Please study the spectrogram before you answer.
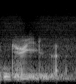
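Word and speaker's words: d'oïl: La langue d'oc était présente dans le sud et dans le nord, c'était la langue d'huile, à prononcer d'huile, d'après le tréma, dérivé du oui français d'aujourd'hui. Ensuite vint le vieux français.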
